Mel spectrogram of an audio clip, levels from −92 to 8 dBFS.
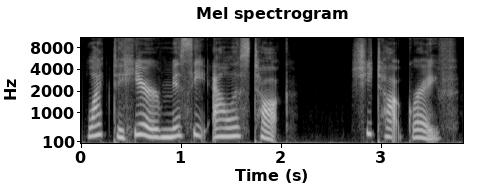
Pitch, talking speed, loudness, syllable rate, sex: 260 Hz, 140 wpm, -21 LUFS, 4.3 syllables/s, female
